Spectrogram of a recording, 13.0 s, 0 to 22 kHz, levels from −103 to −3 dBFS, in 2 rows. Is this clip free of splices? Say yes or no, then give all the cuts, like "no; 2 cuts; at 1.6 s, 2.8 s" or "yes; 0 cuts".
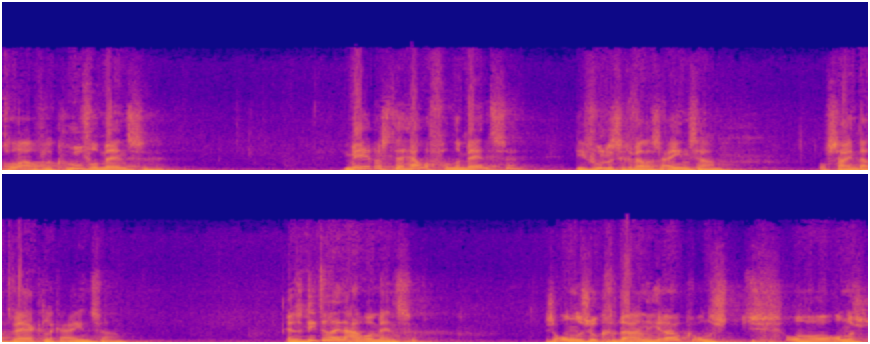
yes; 0 cuts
